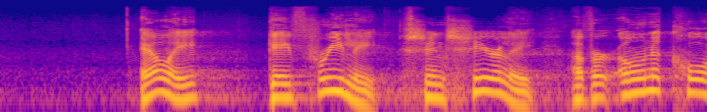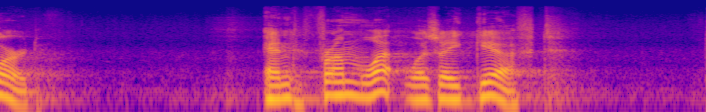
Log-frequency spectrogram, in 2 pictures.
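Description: An older man speaks calmly into a microphone, with pauses between phrases.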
